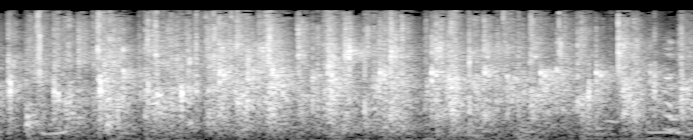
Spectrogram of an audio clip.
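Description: An audience applauds steadily for a few seconds, a dense wash of many hands clapping at once, fairly loud and sustained without pause.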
